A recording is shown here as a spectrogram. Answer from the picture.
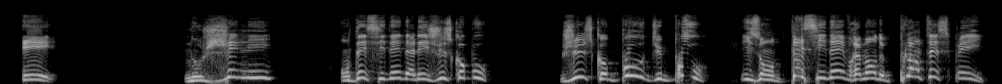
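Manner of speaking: irritated, heated exasperation. Addressing his audience about the country's leaders: getting a bit worked up. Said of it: "je m'énerve un peu".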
